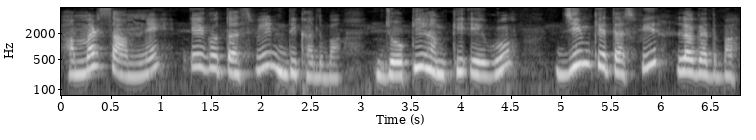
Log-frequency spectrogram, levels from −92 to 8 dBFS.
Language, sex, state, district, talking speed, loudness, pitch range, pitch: Bhojpuri, female, Uttar Pradesh, Gorakhpur, 125 wpm, -16 LUFS, 220-315 Hz, 250 Hz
